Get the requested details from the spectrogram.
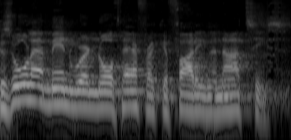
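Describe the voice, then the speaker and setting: A man with a New Zealand accent and a fairly high pitch, lively in intonation, amid audible room echo and noticeable background noise. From New Zealand, Christchurch. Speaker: author and public speaker. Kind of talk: political speech. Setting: stage with audience.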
